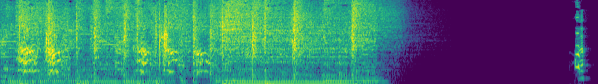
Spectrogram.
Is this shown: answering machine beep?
no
